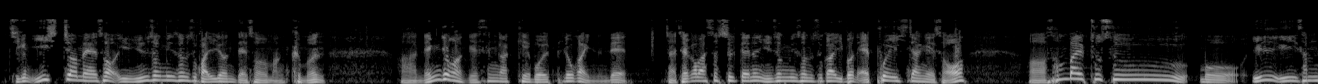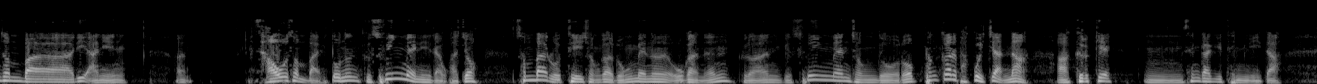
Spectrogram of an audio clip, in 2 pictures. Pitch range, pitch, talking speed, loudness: 105-165 Hz, 135 Hz, 280 characters per minute, -27 LUFS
